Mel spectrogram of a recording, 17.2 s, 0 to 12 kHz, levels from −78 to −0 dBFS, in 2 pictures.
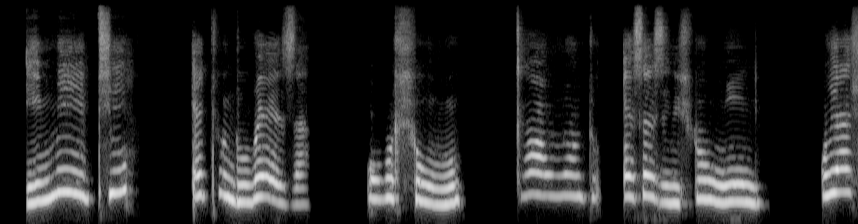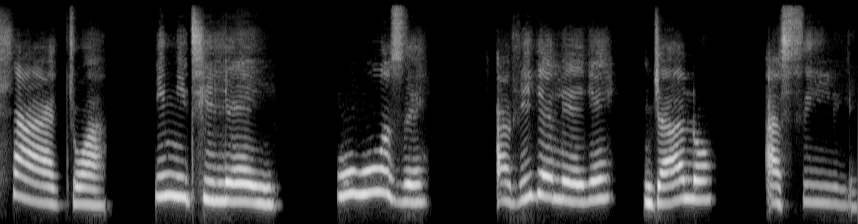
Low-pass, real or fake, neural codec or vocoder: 10.8 kHz; fake; codec, 32 kHz, 1.9 kbps, SNAC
